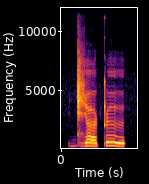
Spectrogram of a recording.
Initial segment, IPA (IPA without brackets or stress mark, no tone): d͡ʑ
